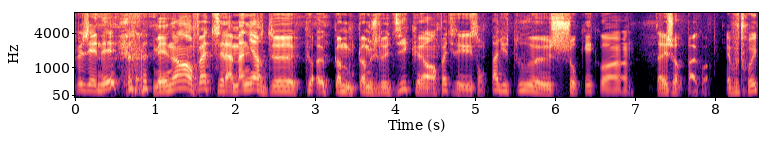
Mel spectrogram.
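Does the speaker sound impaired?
Yes: stuttering; lifelong mild stutter, uncle stutters severely, born without pelvis, half femurs missing, never operated, learned to walk; no stuttering heard on Vivre FM radio, fluent, Marseille accent; sometimes gets stuck on words, no stutter on stage at Alhambra or radio, better when positive; here repeated sounds, repeated words.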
